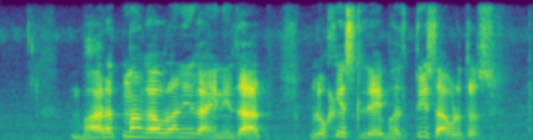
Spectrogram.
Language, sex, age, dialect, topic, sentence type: Marathi, male, 56-60, Northern Konkan, agriculture, statement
